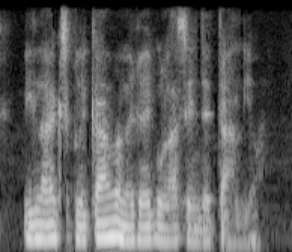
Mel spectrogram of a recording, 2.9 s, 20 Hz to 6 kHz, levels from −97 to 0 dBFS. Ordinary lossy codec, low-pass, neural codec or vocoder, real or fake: AAC, 32 kbps; 5.4 kHz; codec, 16 kHz, 6 kbps, DAC; fake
